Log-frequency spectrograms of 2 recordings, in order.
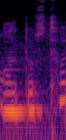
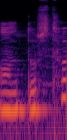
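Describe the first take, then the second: Both takes have the same delivery.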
